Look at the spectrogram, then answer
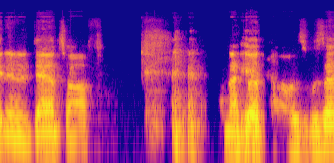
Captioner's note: laughs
